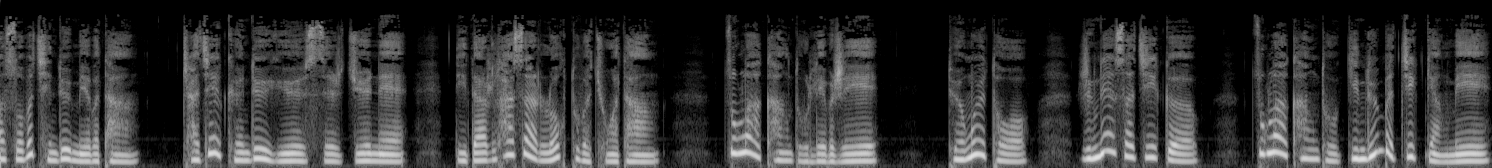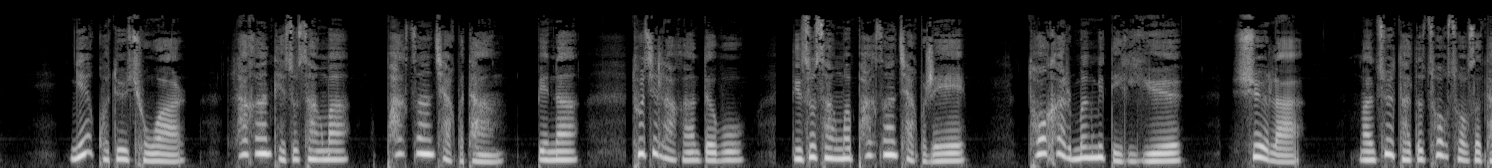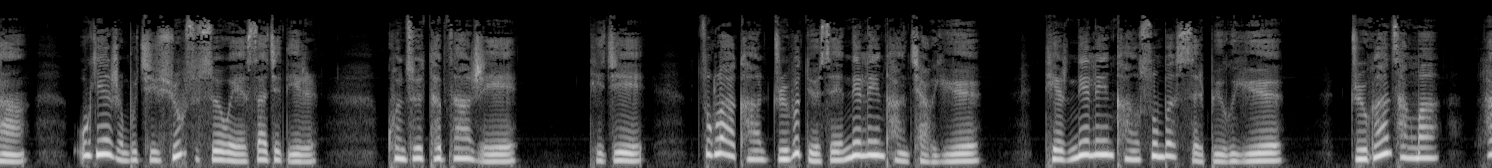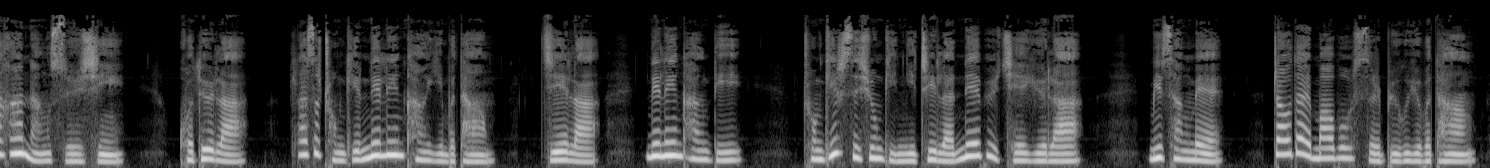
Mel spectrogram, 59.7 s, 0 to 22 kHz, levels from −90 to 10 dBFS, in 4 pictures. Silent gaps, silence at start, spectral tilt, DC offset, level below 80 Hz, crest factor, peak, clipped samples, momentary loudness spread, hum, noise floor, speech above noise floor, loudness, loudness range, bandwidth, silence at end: none; 0 s; -6.5 dB/octave; under 0.1%; -48 dBFS; 14 dB; 0 dBFS; under 0.1%; 10 LU; none; -70 dBFS; 57 dB; -14 LUFS; 3 LU; 15 kHz; 0.15 s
